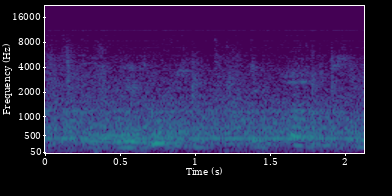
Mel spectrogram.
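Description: Faint room tone with a quiet, steady hum.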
